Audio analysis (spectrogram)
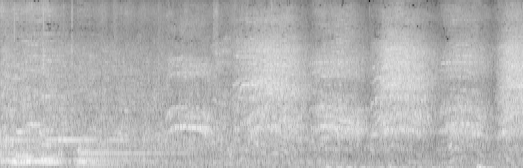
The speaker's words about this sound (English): Excited students even began a Wolfpack cheer amongst the crowd.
